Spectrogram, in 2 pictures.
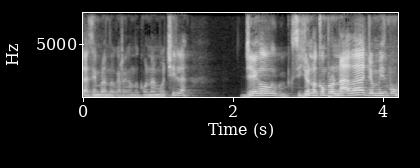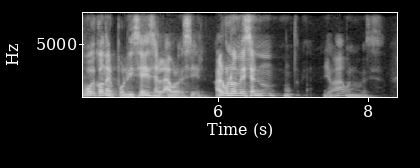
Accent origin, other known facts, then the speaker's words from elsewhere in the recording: Mexico; siendo mexicano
